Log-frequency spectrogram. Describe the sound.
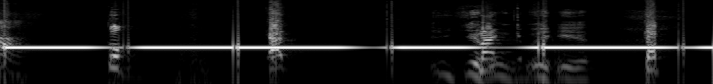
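A steady high censor bleep tone runs almost continuously, broken by brief gaps, over fragments of a woman's speaking voice, like a rant with every word bleeped out.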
